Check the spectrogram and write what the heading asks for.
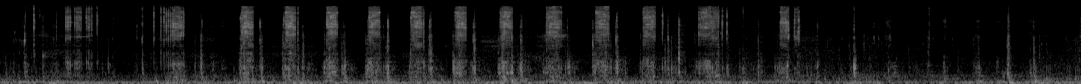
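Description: Hand socket ratchet clicking in irregular quick runs of strokes as it backs out the 8 mm screws holding a blower motor resistor.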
